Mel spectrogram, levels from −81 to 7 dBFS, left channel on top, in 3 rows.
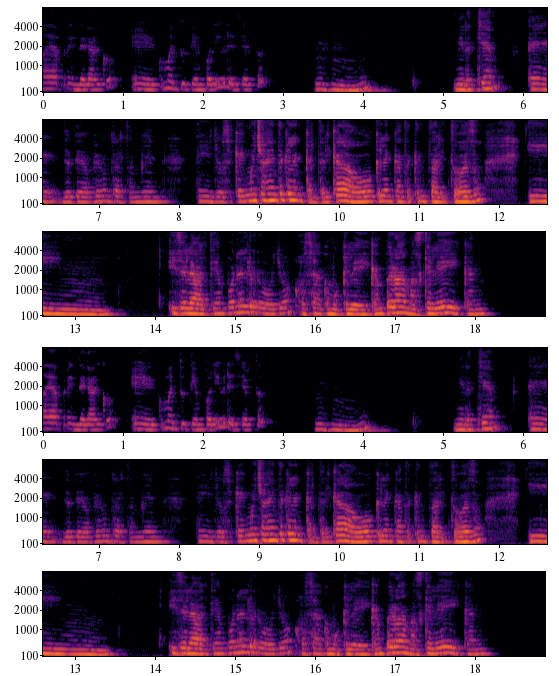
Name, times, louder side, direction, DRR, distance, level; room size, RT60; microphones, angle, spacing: voice 1, 0.0-2.8, right 1 dB, 50° right, 1.6 m, -39 dB
voice 2, 3.4-4.3 5.1-5.7 6.1-13.5 14.2-18.1, left 1 dB, 75° left, 4.3 m, -28 dB
7.9 x 4.8 x 3.6 m
head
